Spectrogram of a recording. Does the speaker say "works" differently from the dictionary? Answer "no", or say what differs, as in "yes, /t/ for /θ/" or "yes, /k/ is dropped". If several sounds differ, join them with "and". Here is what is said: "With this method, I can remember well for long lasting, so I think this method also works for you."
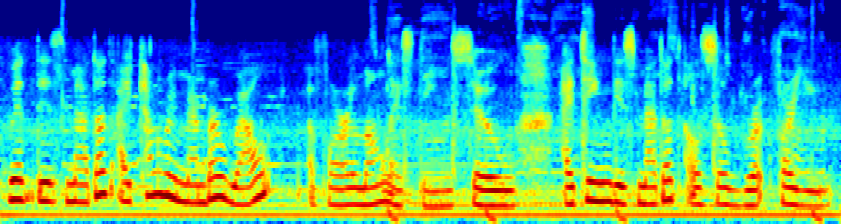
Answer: yes, /s/ is dropped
